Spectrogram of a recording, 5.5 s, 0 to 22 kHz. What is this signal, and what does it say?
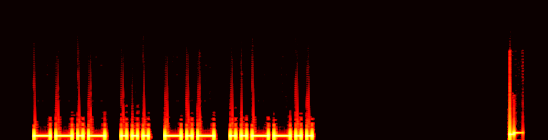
Morse code, heard as a keyed tone, about 22 wpm, 700 Hz. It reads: QSK?
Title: Q-Codes with Spoken Meaning - 22wpm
